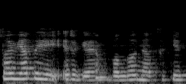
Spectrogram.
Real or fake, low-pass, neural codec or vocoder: real; 5.4 kHz; none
